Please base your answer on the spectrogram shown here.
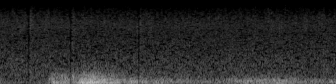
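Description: Rain falls steadily over Vadodara, Gujarat, while a deep thunder rumble swells early on, then settles back into a constant wash of rainfall.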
